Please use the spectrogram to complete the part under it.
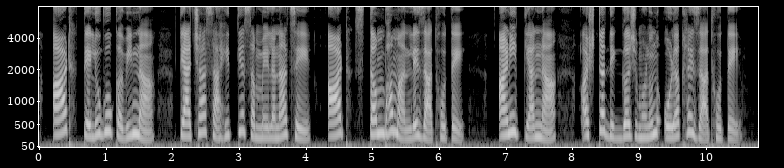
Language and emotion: Marathi, neutral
